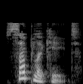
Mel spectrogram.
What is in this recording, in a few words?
"supplicate", en uk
